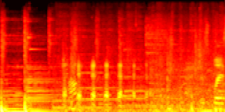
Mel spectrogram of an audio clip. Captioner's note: laughter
